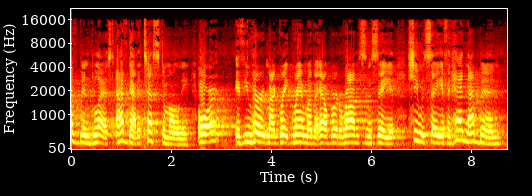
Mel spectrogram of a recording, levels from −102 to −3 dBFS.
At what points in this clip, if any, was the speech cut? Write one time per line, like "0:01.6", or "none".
0:02.5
